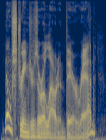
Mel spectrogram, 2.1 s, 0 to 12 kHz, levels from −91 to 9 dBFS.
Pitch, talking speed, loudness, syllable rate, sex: 100 Hz, 200 wpm, -18 LUFS, 6.6 syllables/s, male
